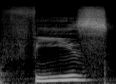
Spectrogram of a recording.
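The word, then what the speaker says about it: Fils: american director he whatever i see long e as in beads so fees fees when he was doing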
